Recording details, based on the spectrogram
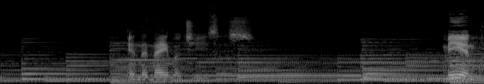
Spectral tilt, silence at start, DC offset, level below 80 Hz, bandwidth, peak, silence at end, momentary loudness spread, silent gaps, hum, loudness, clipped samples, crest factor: -4 dB/octave; 0 s; under 0.1%; -64 dBFS; 16 kHz; -12 dBFS; 0 s; 13 LU; none; none; -36 LUFS; under 0.1%; 24 dB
